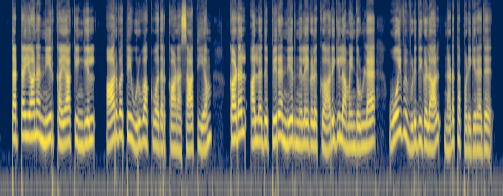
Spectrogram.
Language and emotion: Tamil, neutral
